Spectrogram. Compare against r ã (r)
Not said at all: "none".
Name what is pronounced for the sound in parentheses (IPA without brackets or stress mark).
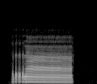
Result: none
